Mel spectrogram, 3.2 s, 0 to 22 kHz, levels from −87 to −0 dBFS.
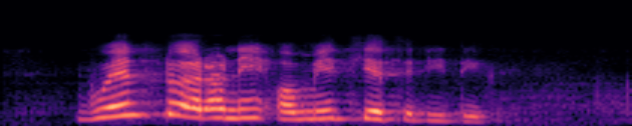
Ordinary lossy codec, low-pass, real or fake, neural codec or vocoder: none; 7.2 kHz; fake; codec, 16 kHz, 0.7 kbps, FocalCodec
